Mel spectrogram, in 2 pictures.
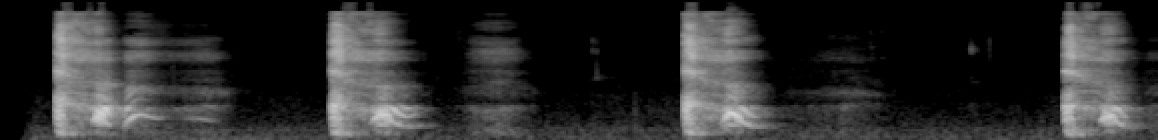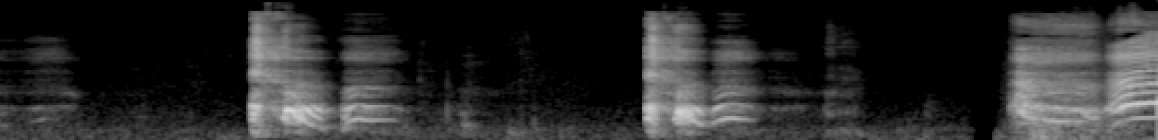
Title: Baby / Toddler Coughing [FREE SOUND FX]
